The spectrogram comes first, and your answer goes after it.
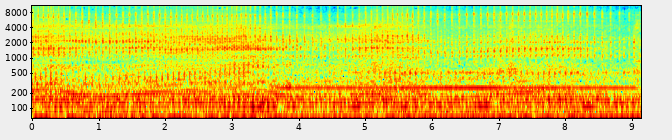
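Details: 2017 Hyundai Kona 1.6 T-GDI gasoline engine idles with a loud, rapid, sharp ticking clatter that sounds diesel-like; excessive engine noise, cause not identified.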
